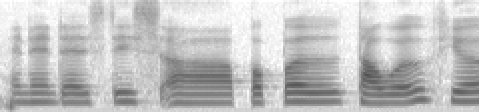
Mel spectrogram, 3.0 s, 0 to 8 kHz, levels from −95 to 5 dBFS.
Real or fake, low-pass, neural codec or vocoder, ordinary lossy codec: real; none; none; none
